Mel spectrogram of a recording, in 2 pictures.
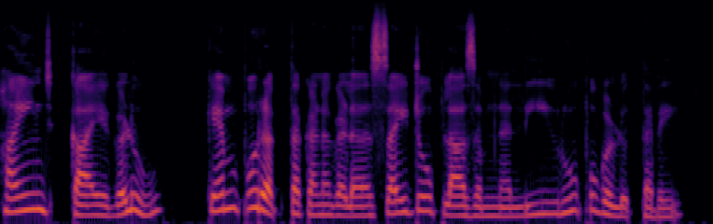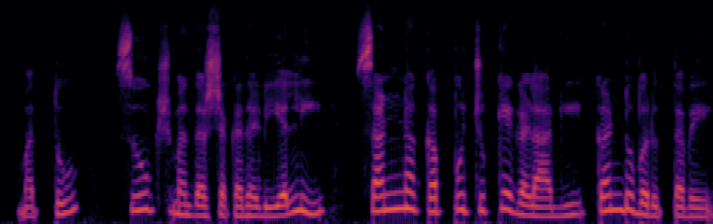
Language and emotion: Kannada, neutral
